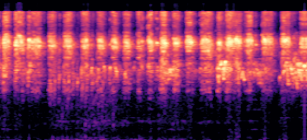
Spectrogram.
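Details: Several budgerigars chattering at once, producing a steady wash of shrill, buzzy chirps repeated in quick pulses throughout.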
